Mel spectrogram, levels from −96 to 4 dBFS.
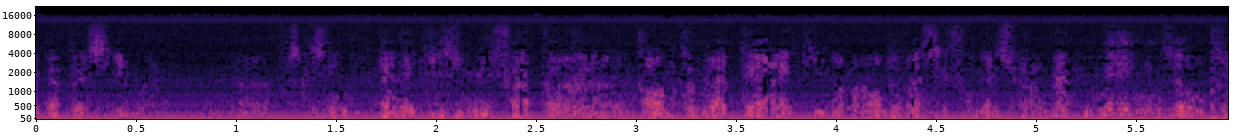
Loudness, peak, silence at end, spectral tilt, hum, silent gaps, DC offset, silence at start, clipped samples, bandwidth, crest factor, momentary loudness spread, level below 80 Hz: -45 LUFS; -26 dBFS; 0 s; -6 dB/octave; none; none; under 0.1%; 0 s; under 0.1%; 17 kHz; 18 dB; 7 LU; -50 dBFS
